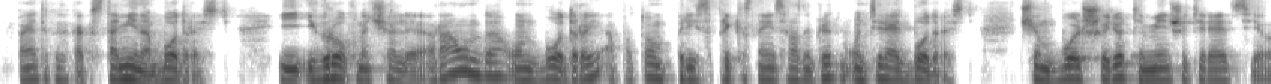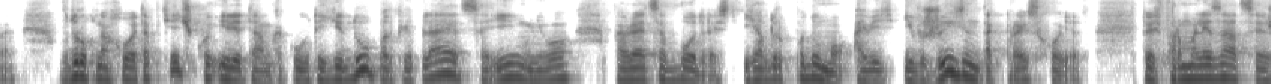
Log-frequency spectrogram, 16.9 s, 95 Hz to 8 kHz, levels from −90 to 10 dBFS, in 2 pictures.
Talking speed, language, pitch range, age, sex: 195 wpm, Russian, 100-125 Hz, 30-49, male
